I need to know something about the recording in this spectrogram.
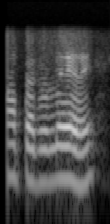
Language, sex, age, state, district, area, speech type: Assamese, male, 30-45, Assam, Tinsukia, rural, conversation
